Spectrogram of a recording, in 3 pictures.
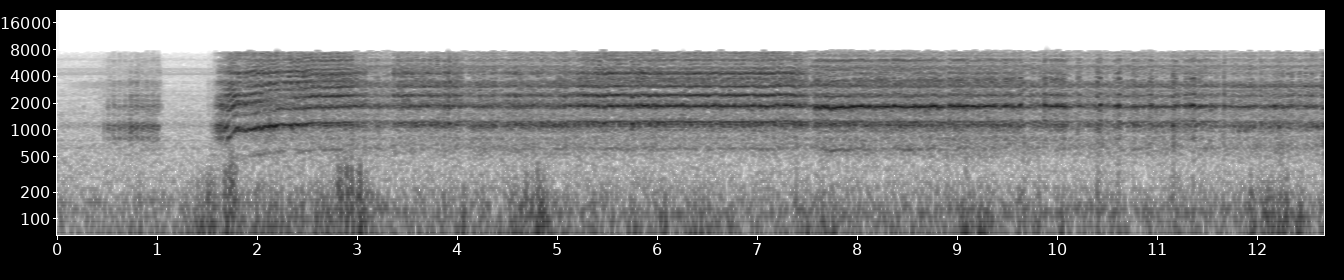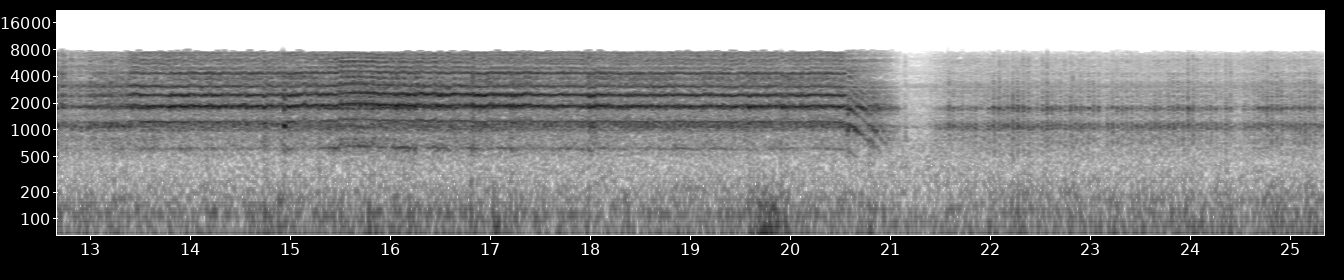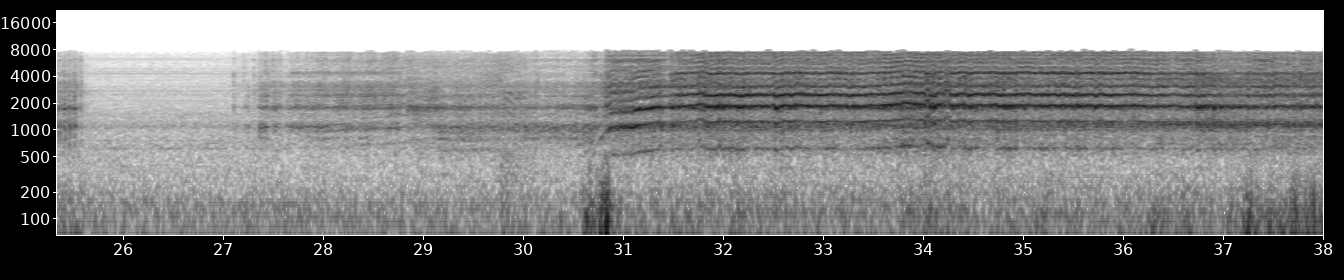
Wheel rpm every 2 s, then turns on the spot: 30, 150, 160, 160, 160, 160, 160, 160, 160, 160, 60, 30, 20, 10, 40, 100, 160, 160, 160.
20-26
